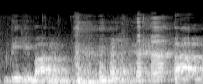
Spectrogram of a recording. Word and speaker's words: BTBATU: As you can see, we have a hashtag BTBATU, pronounced Beaty Bottom.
